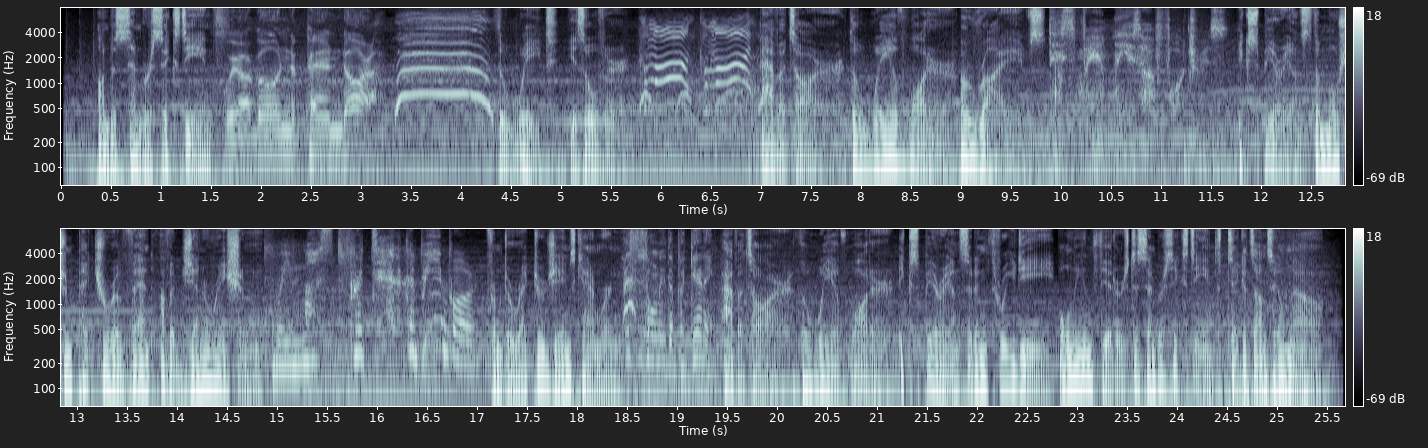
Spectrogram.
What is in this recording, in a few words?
PROMO; AVATAR Way of Water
